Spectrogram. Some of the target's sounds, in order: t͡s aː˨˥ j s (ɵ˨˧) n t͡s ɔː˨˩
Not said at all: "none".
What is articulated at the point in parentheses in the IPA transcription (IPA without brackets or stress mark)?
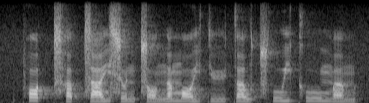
ɵ˨˧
